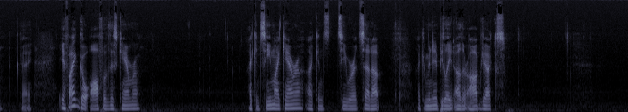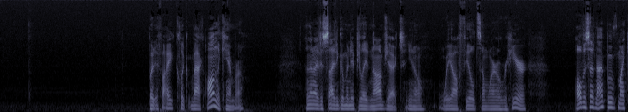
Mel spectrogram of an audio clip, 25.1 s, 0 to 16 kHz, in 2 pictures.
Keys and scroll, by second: 10.3 2.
